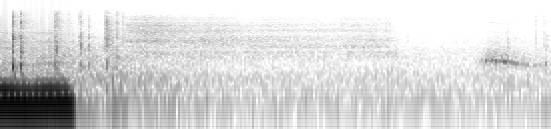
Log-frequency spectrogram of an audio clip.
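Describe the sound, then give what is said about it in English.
Typing on a computer keyboard: a quick run of soft, rapid key clicks that carries on for about two seconds and then tapers off, with no voices over it. “While I type that one in.”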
